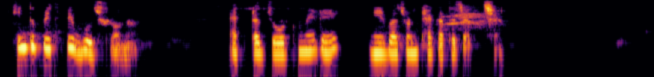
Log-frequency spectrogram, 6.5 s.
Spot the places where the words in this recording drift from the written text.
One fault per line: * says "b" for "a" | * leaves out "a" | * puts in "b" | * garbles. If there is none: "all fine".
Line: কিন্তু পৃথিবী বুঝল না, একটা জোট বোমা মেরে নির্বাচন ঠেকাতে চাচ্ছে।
* leaves out "বোমা"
